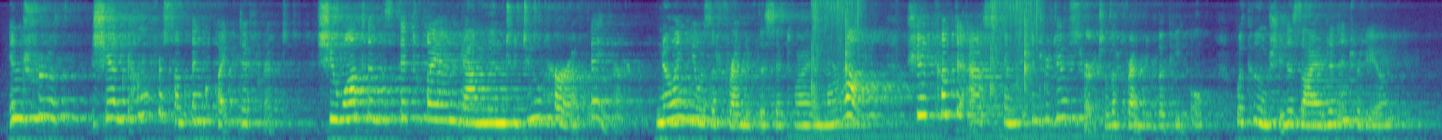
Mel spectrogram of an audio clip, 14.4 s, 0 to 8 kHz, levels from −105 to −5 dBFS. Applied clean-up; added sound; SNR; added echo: neural separator model SepFormer DNS4.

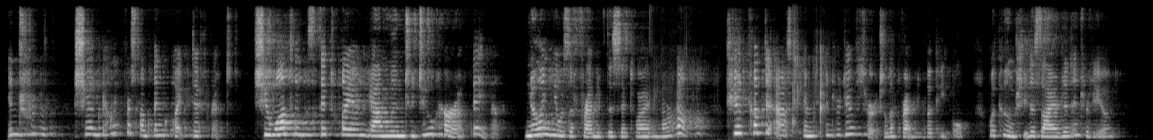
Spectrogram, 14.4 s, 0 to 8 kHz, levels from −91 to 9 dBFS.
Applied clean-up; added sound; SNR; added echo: neural mask model DeepFilterNet 3.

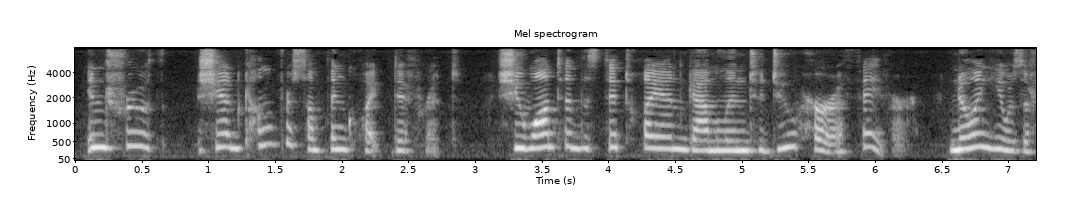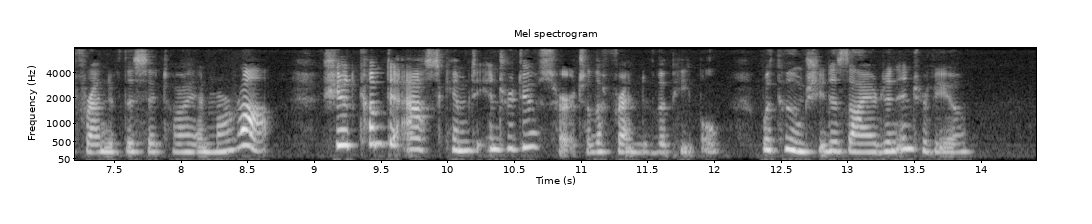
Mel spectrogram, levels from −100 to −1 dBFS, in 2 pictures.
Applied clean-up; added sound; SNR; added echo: none; none; none; none.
